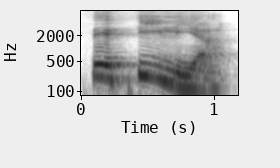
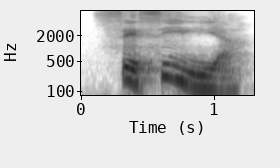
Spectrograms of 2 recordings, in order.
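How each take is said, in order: First: The c's are pronounced as a th sound. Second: The c's are pronounced as an s sound. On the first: This is the pronunciation of Spain. "So now I am producing the th sound" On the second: This is the Latin American pronunciation. "The two C's are pronounced with S"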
